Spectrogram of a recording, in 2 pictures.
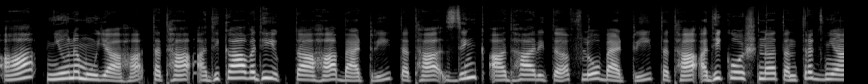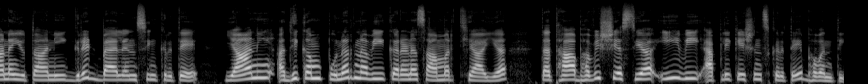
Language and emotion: Sanskrit, neutral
